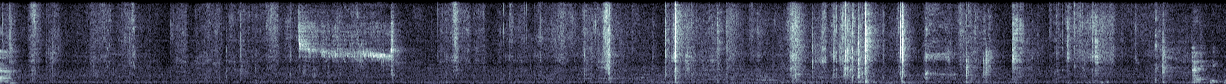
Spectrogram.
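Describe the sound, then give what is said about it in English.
A stack of game cards being shuffled, with irregular bursts of papery riffling and clicking over a low background murmur of voices. “Yeah, that you can shuffle those up and read them to the world.”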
